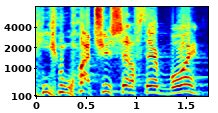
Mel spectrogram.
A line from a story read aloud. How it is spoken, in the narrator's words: laughed Posey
